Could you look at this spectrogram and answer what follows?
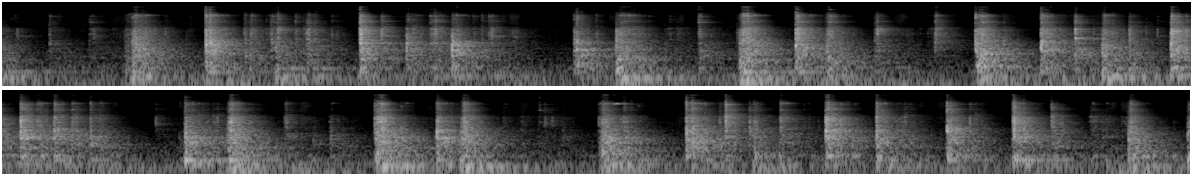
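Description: Wing Tsun wooden dummy (mook yan jong) being worked by hand: forearms and palms knock on its wooden arms and trunk in quick, irregular runs of sharp knocks, each ringing briefly, with short pauses between the runs.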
